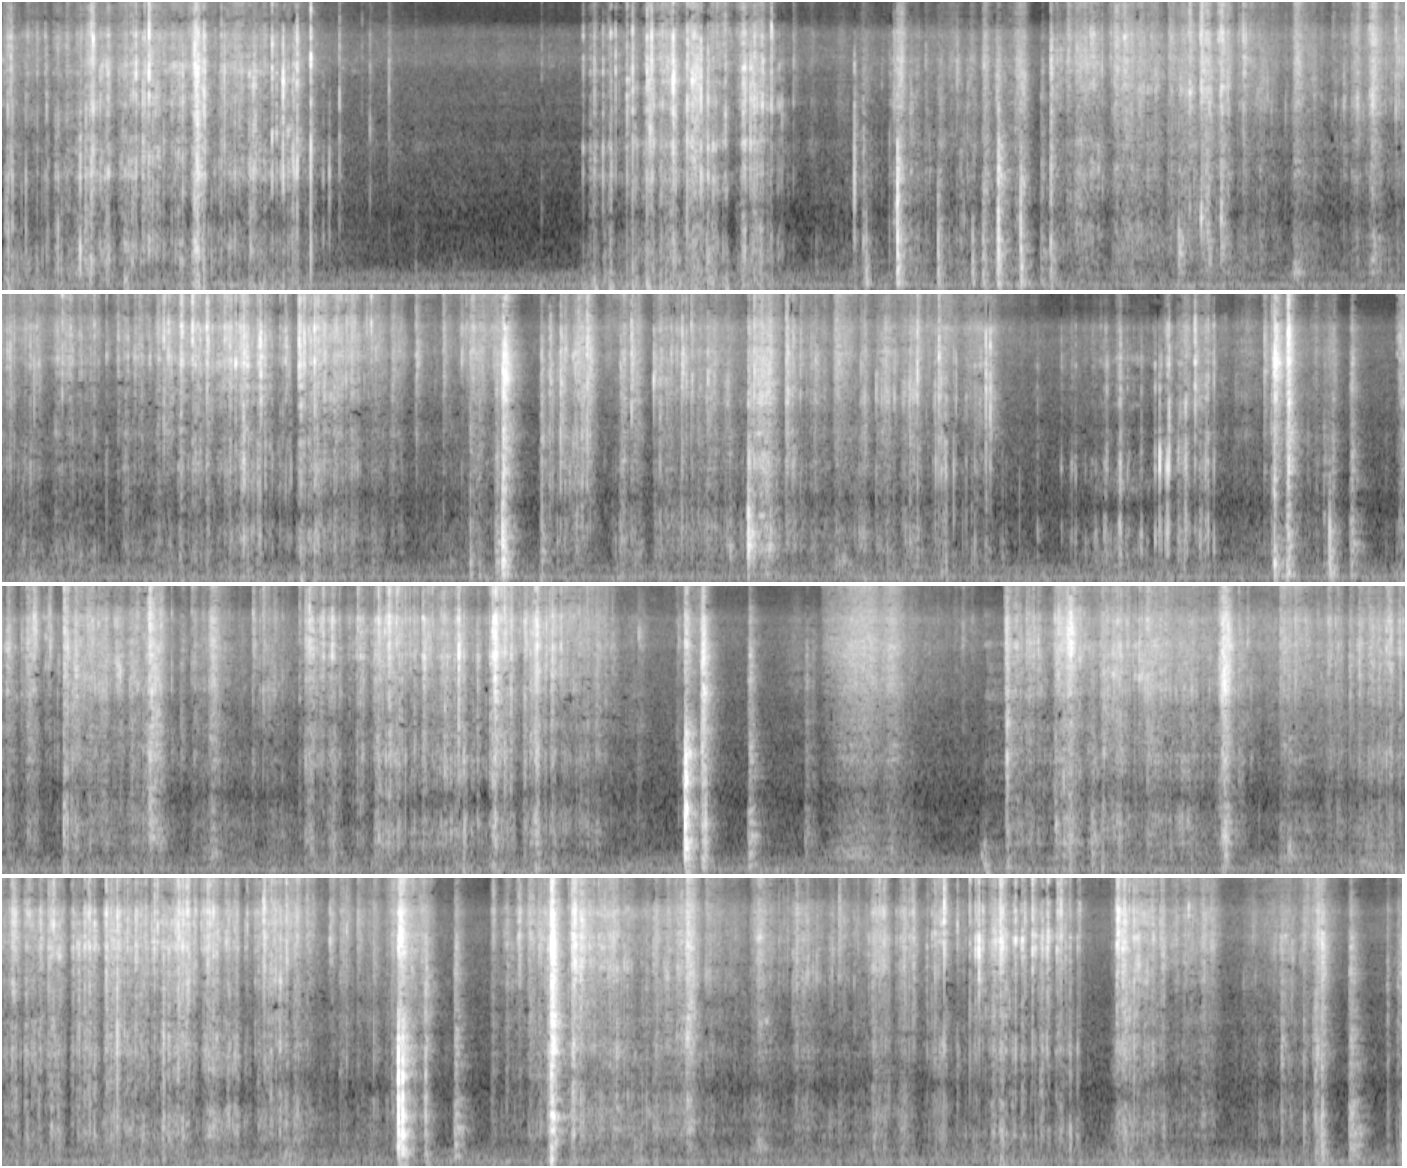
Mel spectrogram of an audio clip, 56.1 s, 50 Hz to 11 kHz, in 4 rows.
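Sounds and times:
plastic packaging crinkling: 0:00.0 - 0:03.8, 0:05.8 - 0:08.0, 0:08.8 - 0:27.0, 0:28.0 - 0:34.5, 0:38.1 - 0:46.4, 0:47.0 - 0:55.4.

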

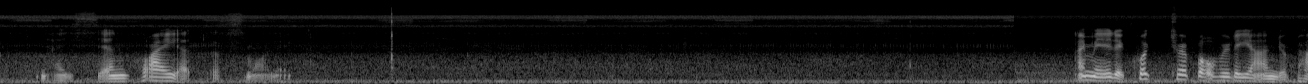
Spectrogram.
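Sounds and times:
insects chorus: 0:00.0 - 0:13.0
low steady rumble: 0:00.0 - 0:13.0.

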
